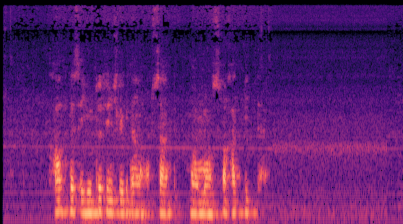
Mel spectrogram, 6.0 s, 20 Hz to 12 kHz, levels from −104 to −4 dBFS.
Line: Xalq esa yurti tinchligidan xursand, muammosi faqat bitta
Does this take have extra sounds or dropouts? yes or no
no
